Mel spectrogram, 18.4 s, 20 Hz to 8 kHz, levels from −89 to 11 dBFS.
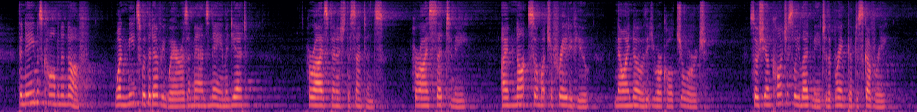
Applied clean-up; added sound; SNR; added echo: none; none; none; reverberation time 2.2 s.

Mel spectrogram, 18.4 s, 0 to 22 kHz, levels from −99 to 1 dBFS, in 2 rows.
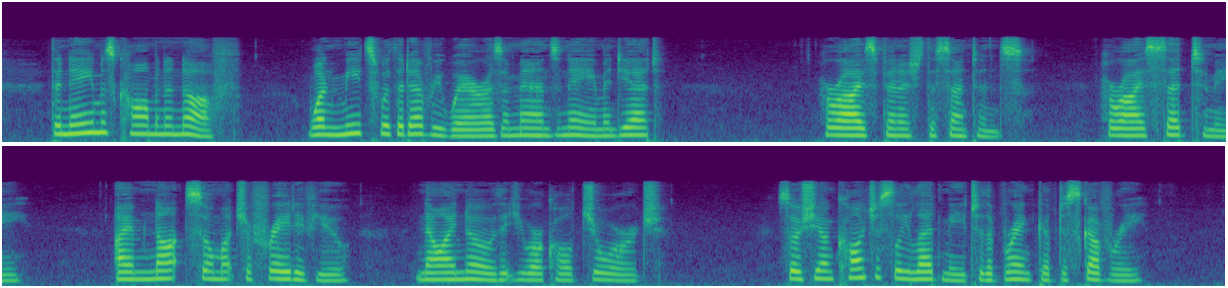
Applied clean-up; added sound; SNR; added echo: none; none; none; none.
